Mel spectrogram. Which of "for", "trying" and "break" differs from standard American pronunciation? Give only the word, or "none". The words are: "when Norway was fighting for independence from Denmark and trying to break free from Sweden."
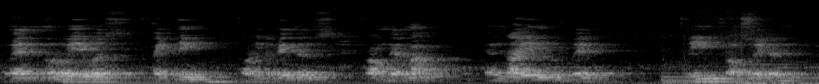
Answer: break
